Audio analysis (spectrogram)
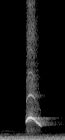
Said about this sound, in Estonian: kõlas vaikne vile ja Wesson tõstis pilgu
